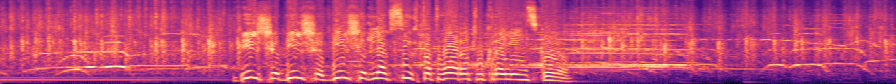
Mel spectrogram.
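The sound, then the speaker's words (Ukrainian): A man shouts energetically, urging the audience to support a band with applause, over steady audience applause, the clapping a dense, continuous patter running beneath his voice and carrying on after he stops, with a sustained musical tone at the start. “Підтримуйте, підтримуйте оплесками, підтримуйте лайками, підтримуйте їх в соціальних мережах, того що це гурти, які варті того, щоб вони побували в ваших закромішних бажаннях і вухах.”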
